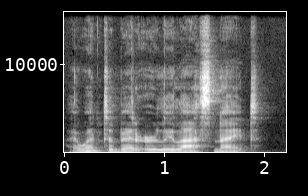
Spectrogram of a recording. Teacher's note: no pronuncio exactamente la T en last. Ahí lo junto un poco con night y acaba siendo last night con la T no, suena.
